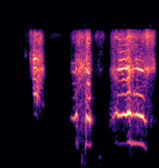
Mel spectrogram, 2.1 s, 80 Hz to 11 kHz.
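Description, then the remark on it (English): A seven-week-old baby, asked about the video game Pikmin 3, cries in three short, high-pitched wailing bursts, the last one the longest and loudest, with no one talking over it. “Babies don't like Pikmin 3.”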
